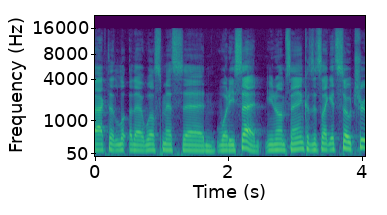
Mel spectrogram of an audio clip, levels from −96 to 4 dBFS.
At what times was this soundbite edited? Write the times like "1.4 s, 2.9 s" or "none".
1.8 s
